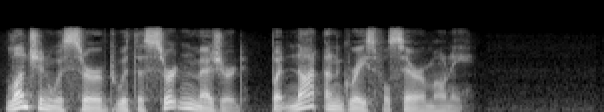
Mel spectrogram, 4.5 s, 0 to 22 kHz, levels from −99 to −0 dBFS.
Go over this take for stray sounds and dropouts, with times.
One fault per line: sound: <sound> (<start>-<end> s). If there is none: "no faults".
no faults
